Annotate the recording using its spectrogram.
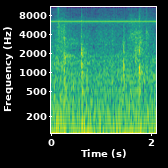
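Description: Quiet room tone with a steady low hum and a few faint clicks.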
